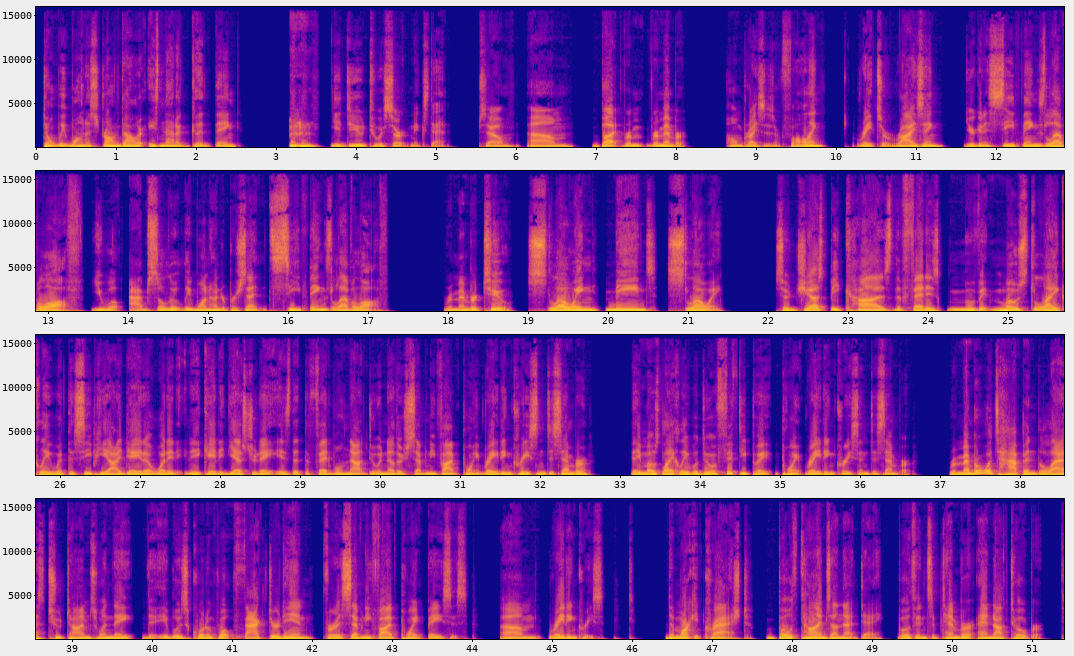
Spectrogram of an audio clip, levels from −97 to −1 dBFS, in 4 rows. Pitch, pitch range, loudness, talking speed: 110 Hz, 95-125 Hz, -17 LUFS, 150 wpm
